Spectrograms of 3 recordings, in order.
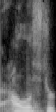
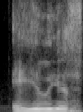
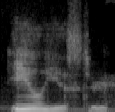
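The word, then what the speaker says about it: Aleister: Li 777 is by Alistar Crowley and it's 38 Pages 274 Pages yeah you know Alistar Crowley he didn't like to be called alist Crowley he said his name is pronounced Alias Crowley Alias yeah Alias Crowley but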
